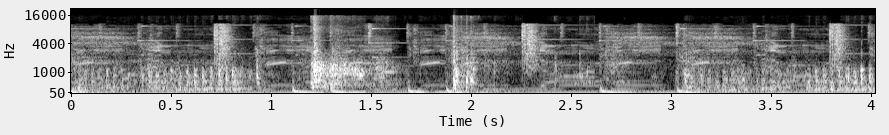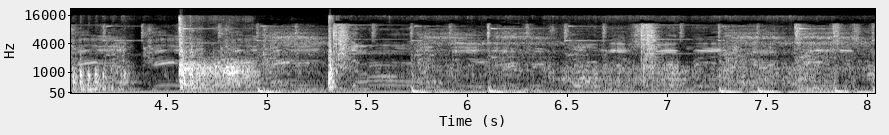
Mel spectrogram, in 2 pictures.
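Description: A skateboard sliding along a wooden ledge, with wheel rumble and a few sharp board knocks, under music with a steady beat.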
